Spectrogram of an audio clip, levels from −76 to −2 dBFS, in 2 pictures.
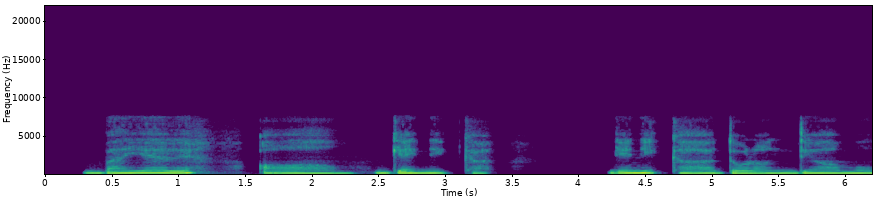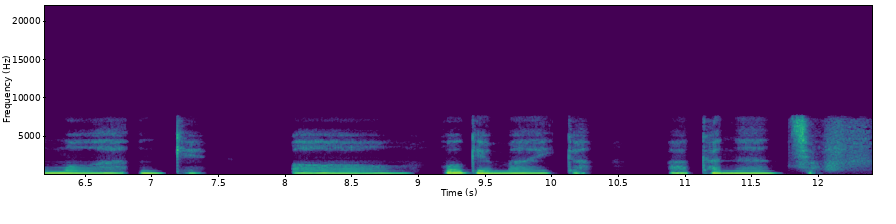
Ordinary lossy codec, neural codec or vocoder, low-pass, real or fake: none; codec, 16 kHz, 0.4 kbps, LongCat-Audio-Codec; none; fake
